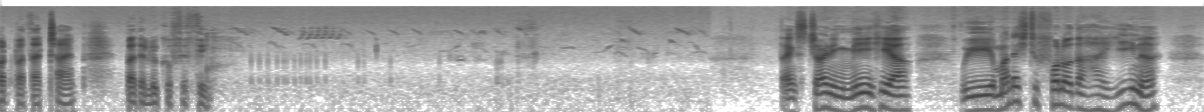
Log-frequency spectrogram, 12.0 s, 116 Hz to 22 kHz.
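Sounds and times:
bird trill: 2.0s - 7.1s
birds chirping and whistling: 2.0s - 7.2s.

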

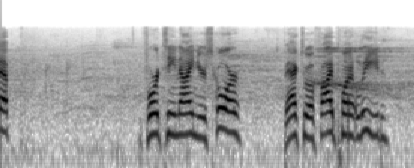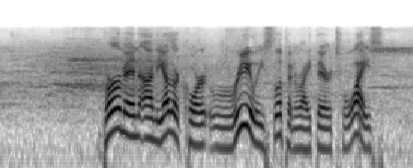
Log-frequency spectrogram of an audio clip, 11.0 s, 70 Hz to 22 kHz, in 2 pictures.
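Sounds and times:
crowd and room noise: 0.0s - 11.0s
commentator speaking: 3.8s - 5.2s.

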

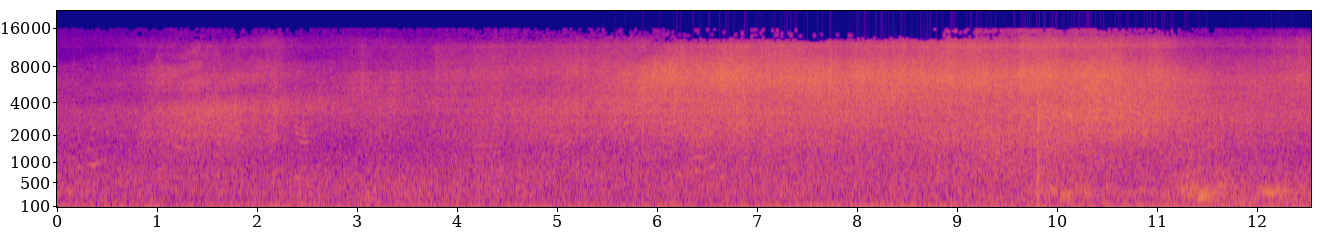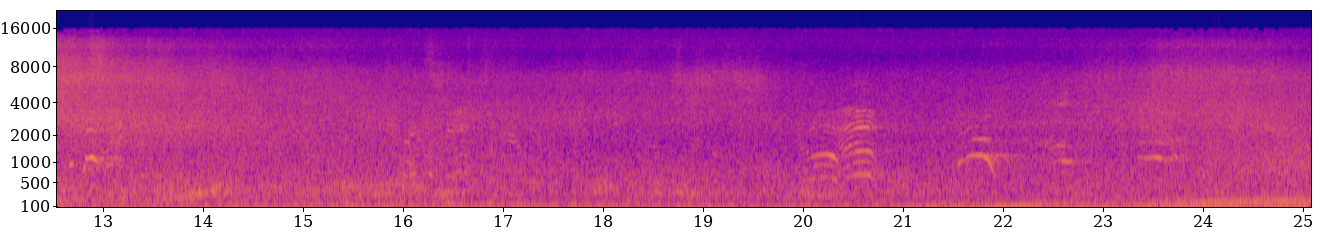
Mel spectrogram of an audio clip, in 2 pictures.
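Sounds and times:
faint distant voices: 0.0s - 25.0s
outdoor hiss: 0.0s - 25.0s.

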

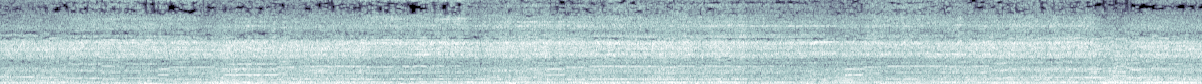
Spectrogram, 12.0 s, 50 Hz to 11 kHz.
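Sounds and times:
machine whirring: 0.0s - 12.0s.

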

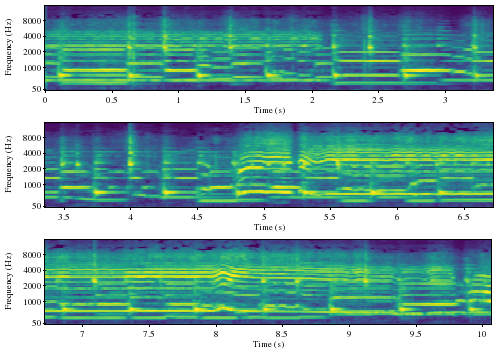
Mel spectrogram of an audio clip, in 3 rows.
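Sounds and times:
high sliding melody: 0.0s - 10.0s
light percussion strikes: 0.0s - 10.0s
traditional opera music: 0.0s - 10.0s.

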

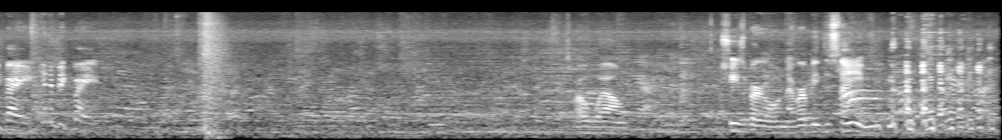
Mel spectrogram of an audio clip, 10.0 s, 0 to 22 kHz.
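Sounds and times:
faint voices of diners: 0.0s - 10.0s
steady background hum: 0.0s - 10.0s.

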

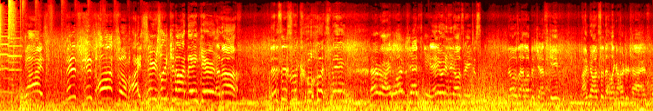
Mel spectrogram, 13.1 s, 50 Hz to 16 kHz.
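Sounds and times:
jet ski running: 0.0s - 13.0s
water rushing: 0.0s - 13.0s
wind buffeting microphone: 0.3s - 13.0s.

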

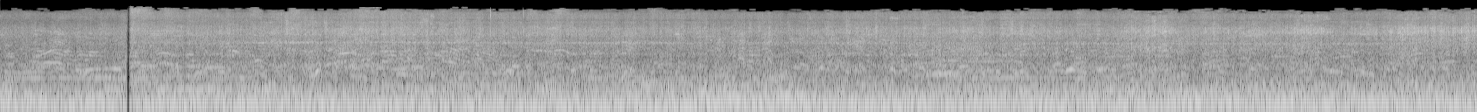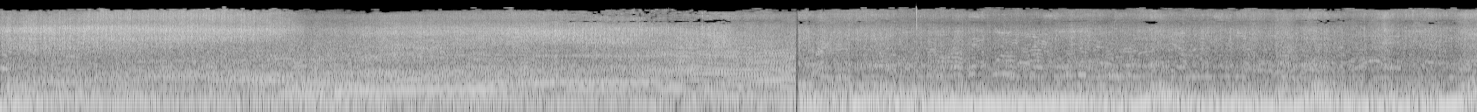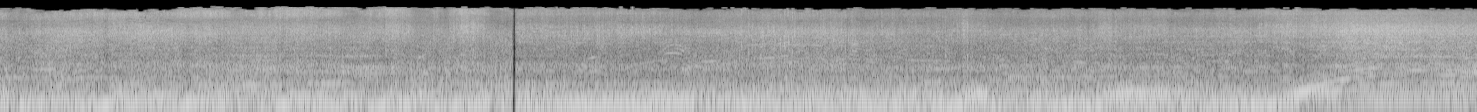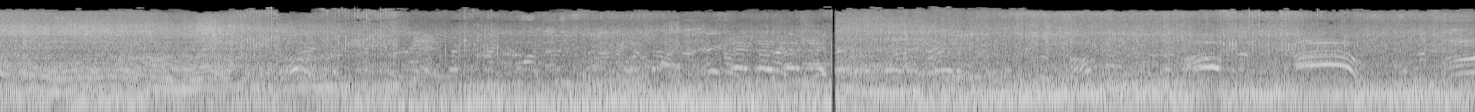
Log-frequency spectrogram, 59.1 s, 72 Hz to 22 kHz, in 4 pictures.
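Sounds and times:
off-road truck engines rumbling: 0.0s - 59.0s
truck revving hard: 0.0s - 59.0s.

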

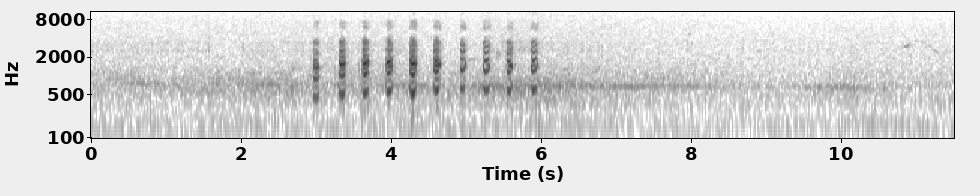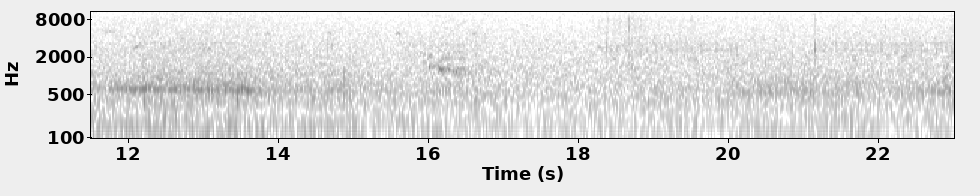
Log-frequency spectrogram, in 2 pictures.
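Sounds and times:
turkey yelps: 3.0s - 6.0s, 16.0s - 16.5s.

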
